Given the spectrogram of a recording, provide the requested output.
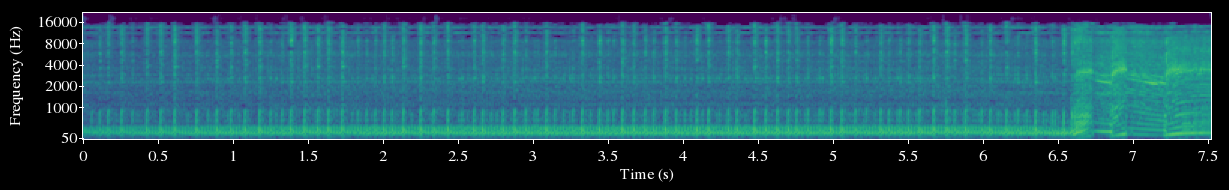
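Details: Jonsered 2071 chainsaw, back on the bench after running poorly like an air leak with a hot case and crankshaft bluing from rubbing, restarted after possible flooding: even, rapid two-stroke idle, then a clean rev up and down with no misses; healthy.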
